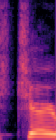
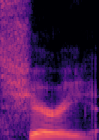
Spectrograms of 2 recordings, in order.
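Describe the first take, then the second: First: The name begins with a 'ch' sound. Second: The name begins with an 'sh' sound. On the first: The speaker calls it wrong. "I said Cherry" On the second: The speaker calls it right. "I think it's Sherry"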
